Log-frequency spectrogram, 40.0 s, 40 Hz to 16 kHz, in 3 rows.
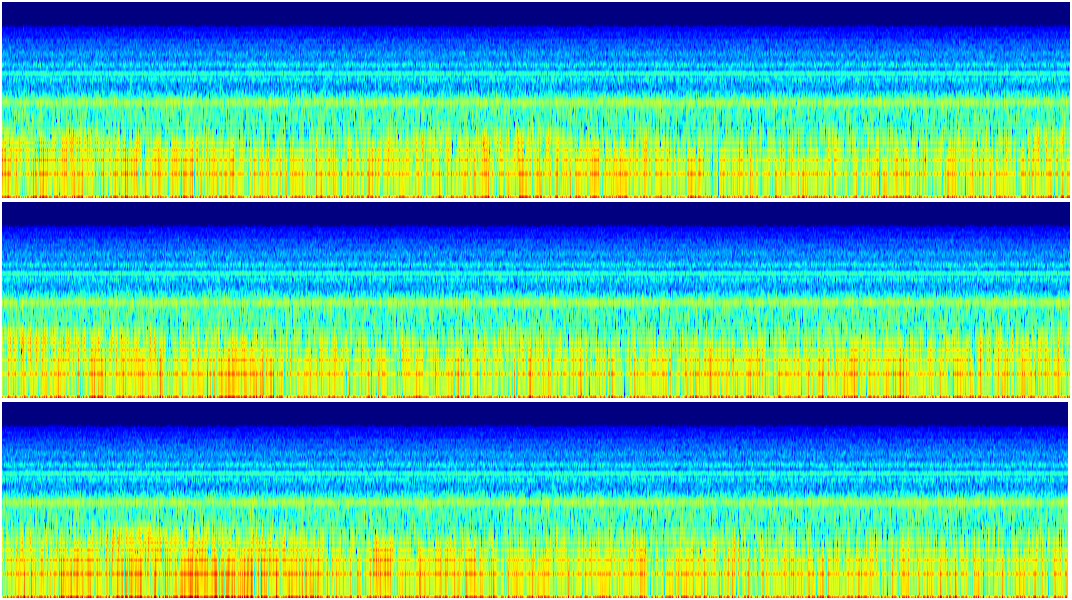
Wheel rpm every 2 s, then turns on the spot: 0, 0, 0, 0, 0, 0, 0, 0, 0, 0, 0, 0, 0, 0, 0, 0, 0, 0, 0, 0.
none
